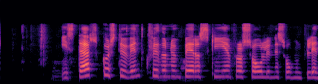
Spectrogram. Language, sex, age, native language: Icelandic, male, 11, Icelandic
